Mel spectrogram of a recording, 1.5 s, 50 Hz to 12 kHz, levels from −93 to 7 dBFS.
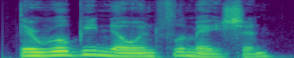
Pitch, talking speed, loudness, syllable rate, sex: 145 Hz, 205 wpm, -16 LUFS, 7.4 syllables/s, female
